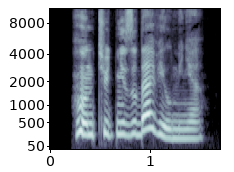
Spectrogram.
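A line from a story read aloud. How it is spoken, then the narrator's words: Snorting. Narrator (Russian): хмыкнула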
